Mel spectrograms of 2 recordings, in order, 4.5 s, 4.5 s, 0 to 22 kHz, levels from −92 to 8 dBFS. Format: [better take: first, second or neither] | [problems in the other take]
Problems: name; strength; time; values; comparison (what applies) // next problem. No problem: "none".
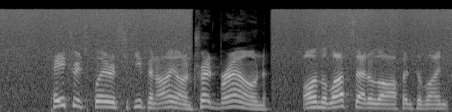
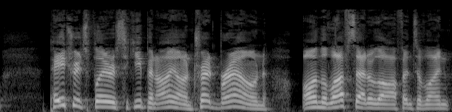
second | hiss; loud; until 2 s and from 2.5 s on; 3 dB below the speech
